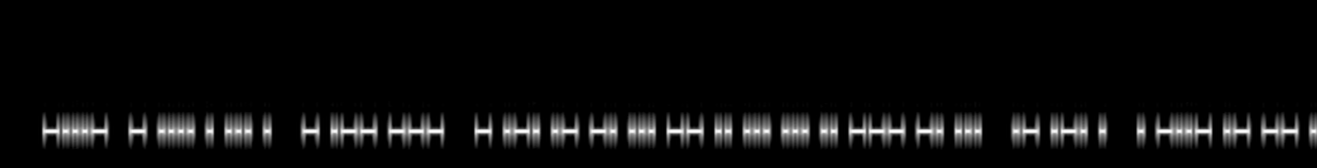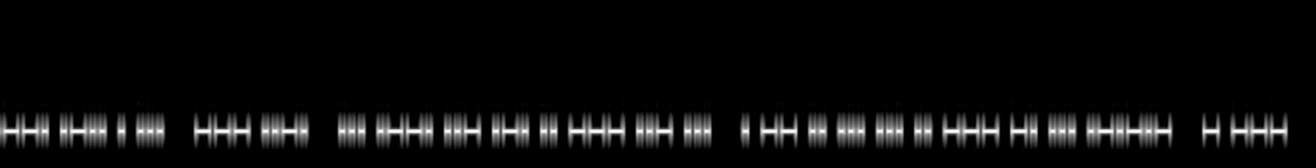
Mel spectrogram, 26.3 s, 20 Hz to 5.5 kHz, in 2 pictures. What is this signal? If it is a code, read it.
Morse code, heard as a keyed tone, about 25 wpm, 600 Hz. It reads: <BT> THESE TWO TRANSMISSIONS ARE EXAMPLES OF SPURIOUS EMISSIONS. TO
